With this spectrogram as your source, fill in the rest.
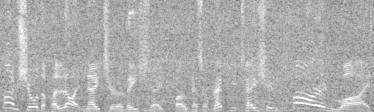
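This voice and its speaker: Chirpy cheerful creature-villager, gushing and friendly, swooping pitch, heavy hiss behind. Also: male voice, big pitch swings, moderate pace. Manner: gushing, sing-song, friendly. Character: chirpy cheerful animal-folk gardener in a game. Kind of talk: video game dialogue. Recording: loud hiss under the game audio.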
